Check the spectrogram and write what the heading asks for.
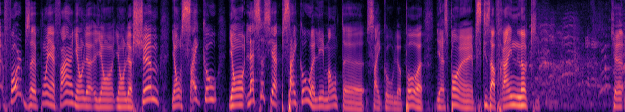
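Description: A man's voice: high voice, pushed and bright. A man with a Québécois accent hosting a podcast, doing a crude, joking sponsor read and laughing often. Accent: Québécois French. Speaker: podcast host. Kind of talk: casual sponsor read with jokes.

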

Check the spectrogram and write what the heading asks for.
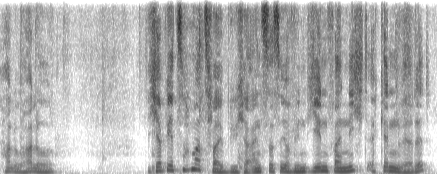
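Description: Mellow-voiced man in casual chat. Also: mid-range voice, expressive, moderate pace. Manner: joking, reading book passages aloud. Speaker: podcast co-host. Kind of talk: casual chat among friends.

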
